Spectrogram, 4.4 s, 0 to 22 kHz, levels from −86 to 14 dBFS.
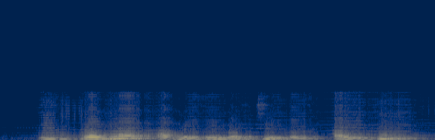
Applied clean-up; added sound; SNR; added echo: neural separator model SepFormer DNS4.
